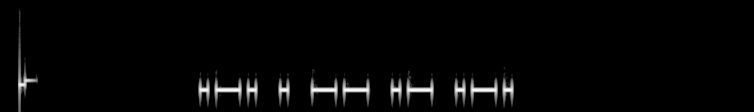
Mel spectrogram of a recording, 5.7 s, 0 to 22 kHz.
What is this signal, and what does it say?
Morse code, heard as a keyed tone, about 20 wpm, 700 Hz. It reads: REMAR
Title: Build A Word - 5 Letters At A Time - 10-Letter Words - 20wpm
